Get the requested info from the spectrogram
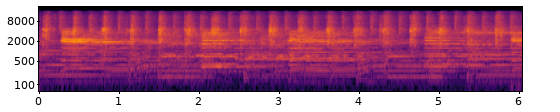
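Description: Live rock band playing: electric guitars ringing out over a steady drum beat, amplified through the stage PA.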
